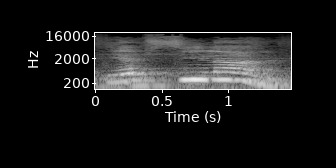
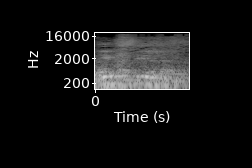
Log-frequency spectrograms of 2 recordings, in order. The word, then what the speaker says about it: एप्सिलॉन: Sigma नहीं है, एप्सिलॉन नहीं, एप्सिलॉन बोलते हैं। जो भी टीचर एप्सिलॉन बोलता है, एप्सिलॉन बोलता होगा, ये एप्सिलॉन। देखो ये उच्चारण EPSILON, बताओ क्या होता है? एप्सिलॉन। ये सही प्रोनाउंसिएशन है।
